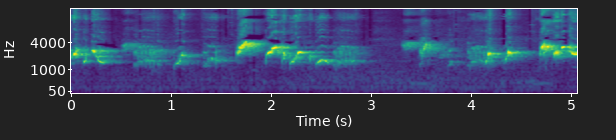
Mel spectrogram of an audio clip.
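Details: Red-whiskered bulbul with the Nam Đông, Huế voice, for training: rapid bubbly phrases of slurred whistles, loud and closely spaced, with one short pause midway and a steady low hum behind.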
